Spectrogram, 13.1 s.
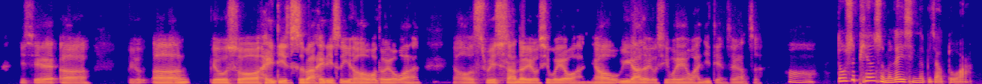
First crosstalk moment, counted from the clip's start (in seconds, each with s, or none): none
